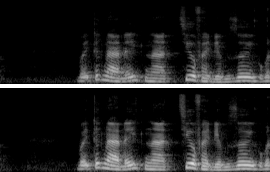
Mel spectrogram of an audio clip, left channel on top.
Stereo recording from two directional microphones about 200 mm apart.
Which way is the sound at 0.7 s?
30° right (ahead or behind).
